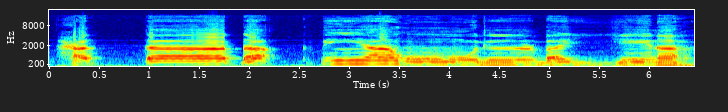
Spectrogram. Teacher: اکثر لوگ اس میں غلطی کرتے ہیں، حتی تأتیہم البینہ پڑھ دیتے ہیں، اس طرح پڑھنا غلط ہے، بلکہ اس کو جھٹکے کے ساتھ ادا کیا جائے گا، جیسے حتی تأتیہم البینہ، تا کے اوپر پیش ہے، جب وقف کریں گے تو اس تا کو ہا میں کنورٹ کر دیں گے، آدھا ہا پڑھا جائے گا، اور تا کے اوپر جو پیش ہے اس کو بھی سائلنٹ کر دیا جائے گا۔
